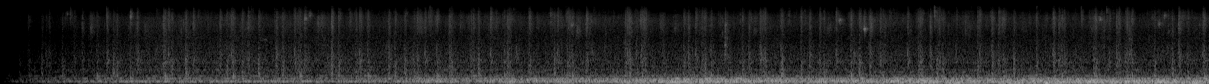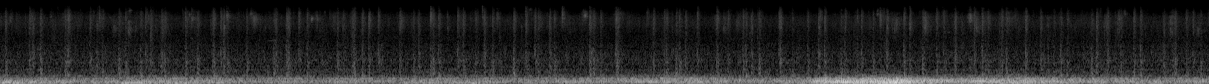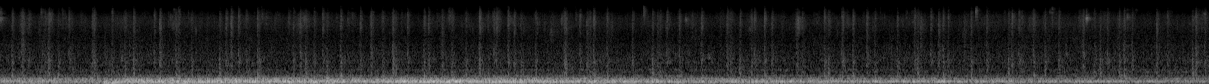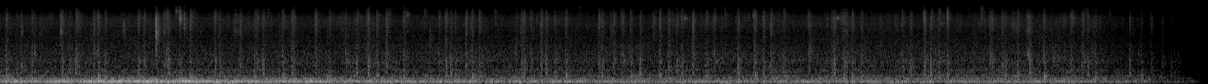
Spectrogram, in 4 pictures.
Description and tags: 20180421.rain.thunder.26
Rain falling, with thunder. Clippy XLR EM172 Matched Stereo Pair (FEL Communications Ltd) into Sound Devices Mixpre-3. Recorded at Sanlucar de Brrameda (Cadiz province, S Spain)
field-recording, rain, storm, thunderstorm, weather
